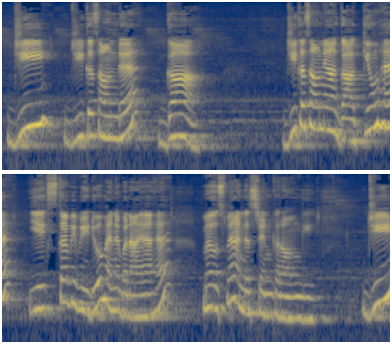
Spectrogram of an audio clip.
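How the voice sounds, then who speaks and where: A woman's voice: on the high side, a bit bright. A woman teaching a phonics lesson for children, spelling each word letter by letter before saying it, mixing Hindi with English teaching phrases. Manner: spells out letters one by one, then says the word.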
